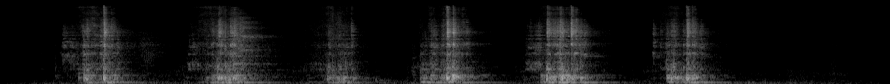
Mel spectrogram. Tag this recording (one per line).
bathroom
campus-upf
toilet
toilet-paper
toilet-paper-roll
unrolling
UPF-CS13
